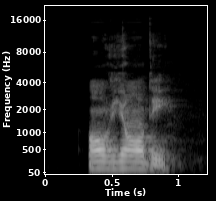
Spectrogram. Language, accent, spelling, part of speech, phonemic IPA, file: French, France, enviander, verb, /ɑ̃.vjɑ̃.de/, LL-Q150 (fra)-enviander.wav
- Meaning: 1. to feed meat 2. to bugger, to fuck up the ass 3. to screw over, to fuck up (to dupe, to swindle)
